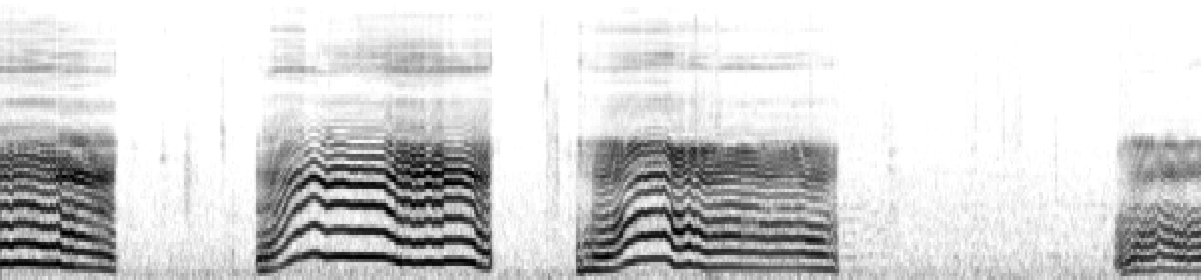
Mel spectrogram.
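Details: Angry kitten giving long, drawn-out wailing meows, each rising then falling, three sustained calls of about two seconds separated by short silences, with a fourth call starting at the end.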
